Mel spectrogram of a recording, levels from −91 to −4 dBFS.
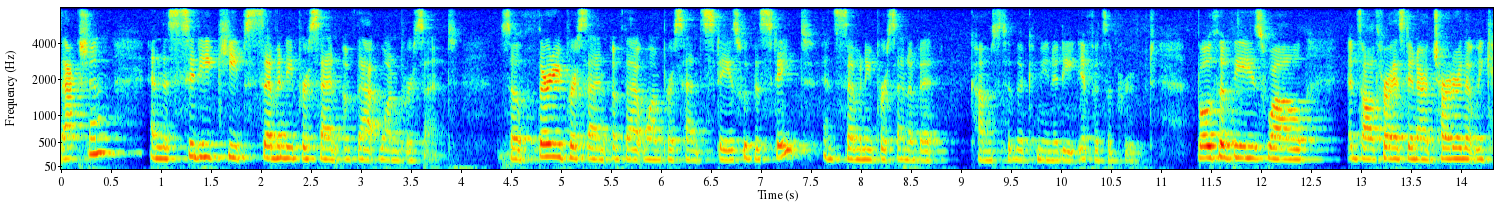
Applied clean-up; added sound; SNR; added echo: neural mask model Resemble Enhance denoiser.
